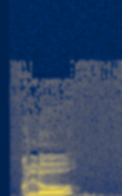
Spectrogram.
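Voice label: "Clo", French; phonetique; la syllabe o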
